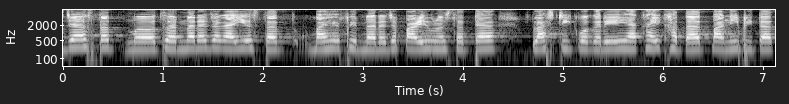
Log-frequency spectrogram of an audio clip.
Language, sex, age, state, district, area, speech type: Marathi, female, 18-30, Maharashtra, Buldhana, rural, spontaneous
